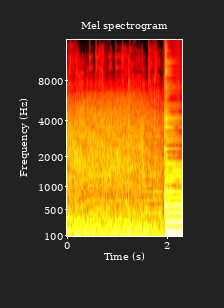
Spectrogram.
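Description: Steady outdoor rushing noise with no distinct events, heaviest in the low end: wind on the microphone along with the rush of a distant waterfall.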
